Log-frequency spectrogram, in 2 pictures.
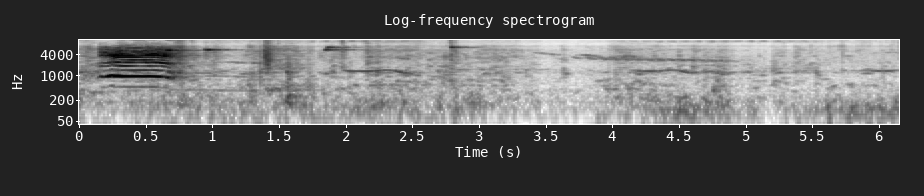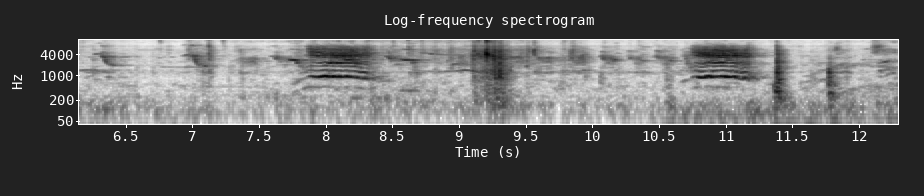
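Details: Goat bleats from a West Bengal farm housing fifteen goats: three short, quavering bleats near the start, middle and end, with quiet shed noises, faint distant calls and some clattering in between.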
